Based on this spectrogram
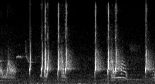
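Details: Quail call recorded for hunting, sharp bright chips bunched into quick triplets, the bursts returning about every second over a faint background hiss.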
